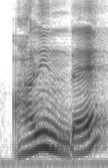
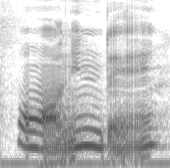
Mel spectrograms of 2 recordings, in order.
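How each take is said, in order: First: 아닌데 lifted sharply at the end; rising, confrontational intonation. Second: Soft, hesitant 아닌데; hesitate, then say 아닌데 quietly and non-confrontationally; falling, hesitant intonation. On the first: Teacher contrasting the two intonations, rising confrontational denial. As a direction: challenge with an upturned 아닌데. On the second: Teacher contrasting the two intonations, soft hesitant denial. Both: Shown as a demonstration. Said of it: "Depends on the intonation".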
